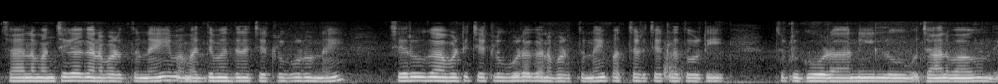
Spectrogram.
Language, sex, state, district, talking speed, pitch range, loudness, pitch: Telugu, male, Telangana, Nalgonda, 125 wpm, 150-165 Hz, -15 LUFS, 155 Hz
